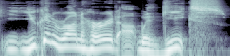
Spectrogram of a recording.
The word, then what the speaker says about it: Guix: Now it's pronounced Yeah, I I always thought it was Guix as well, but I was told it it apparently is pronounced geeks like like I don't I don't know either.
